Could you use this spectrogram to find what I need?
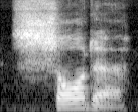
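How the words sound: It is said the North American way. "people from the U S and Canada saying solder"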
